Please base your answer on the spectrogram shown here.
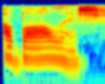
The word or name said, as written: abolish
